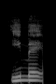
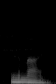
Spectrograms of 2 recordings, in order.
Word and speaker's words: Imai: And I asked him, "Do you know Tatsuya Ime, or it's Imai, right?" Imai.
